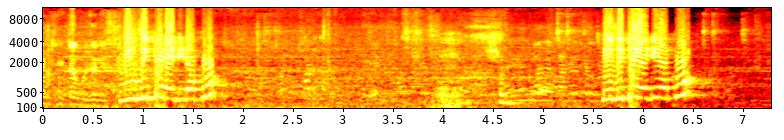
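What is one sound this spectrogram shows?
A young woman speaks with animation into a microphone over a loudspeaker, outdoors.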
